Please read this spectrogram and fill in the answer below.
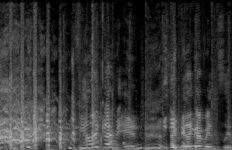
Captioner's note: loud laughter; choked up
